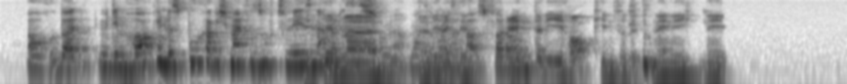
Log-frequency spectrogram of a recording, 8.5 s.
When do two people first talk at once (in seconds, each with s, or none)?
3.0 s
